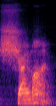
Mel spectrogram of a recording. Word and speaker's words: Xiaman: worth looking for and it's pronounced it shimon okay you've not I can't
